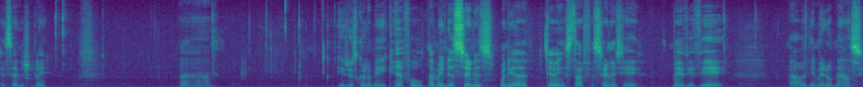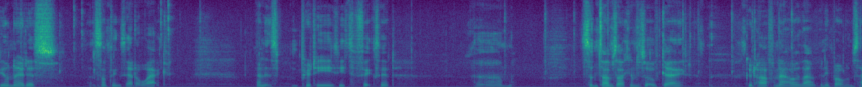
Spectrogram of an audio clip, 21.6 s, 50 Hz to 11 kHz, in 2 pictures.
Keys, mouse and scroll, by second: 0.7 click, 1.0 middle click, 3.0 scroll down 3, 4.8 middle click, 5.5 middle click, 6.2-6.6 scroll up 1, 7.3 middle click, 9.4 middle click, 10.6 middle click, 11.7 right click, 12.1 g, 13.2 click, 13.2 middle click, 15.3-16.5 scroll up 1, 16.7-17.3 scroll down 2, 17.0 middle click, 17.9 middle click, 19.0 shift+middle click, 19.5 shift+middle click.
